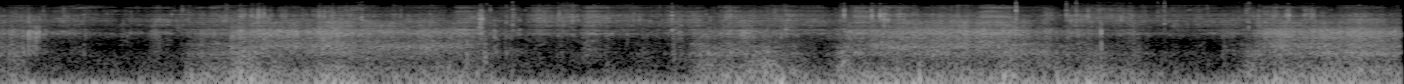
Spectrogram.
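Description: Wind buffeting the microphone of a camera held low over the sea, a constant low rumble, with water sloshing and splashing around a stand-up paddleboard that swells and fades every few seconds.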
